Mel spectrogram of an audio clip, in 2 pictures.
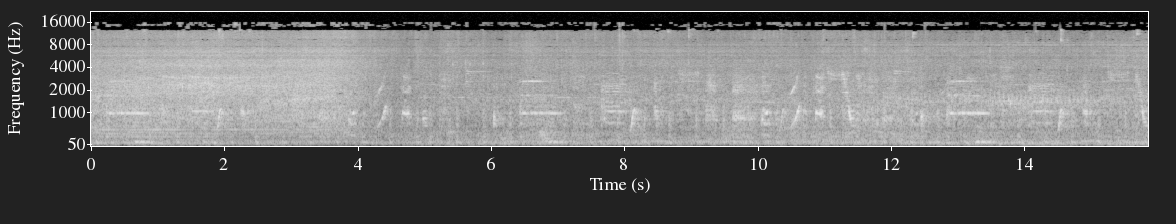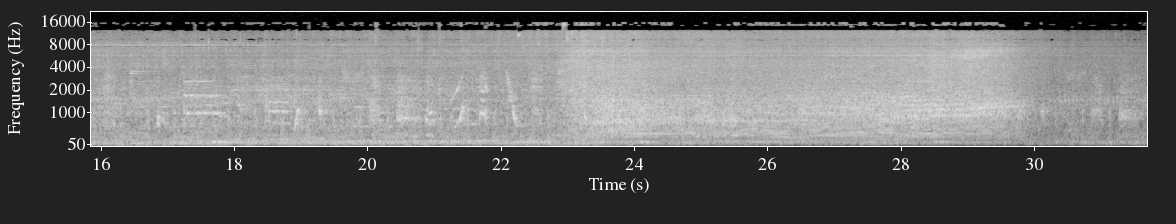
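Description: Music playing over the steady running noise of a small amusement-ride truck moving along its track, with short tones and low thumps every few seconds. A louder rushing noise builds over the last several seconds.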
